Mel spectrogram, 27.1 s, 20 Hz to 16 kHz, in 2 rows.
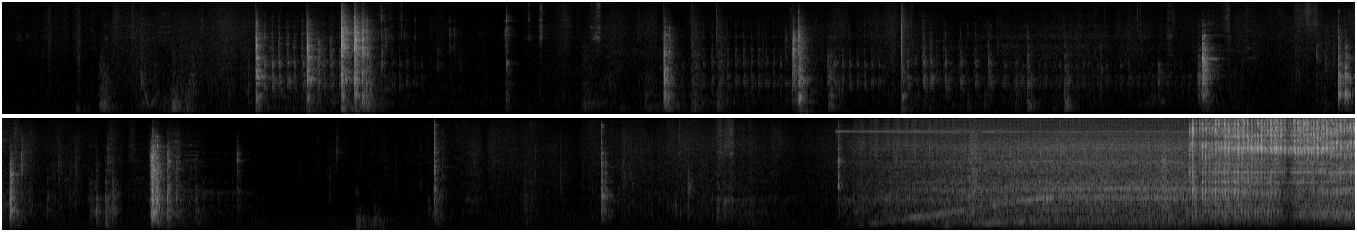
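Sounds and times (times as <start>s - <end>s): wood lathe humming: 21.9s - 27.0s
turning tool scraping wood: 24.0s - 27.0s.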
